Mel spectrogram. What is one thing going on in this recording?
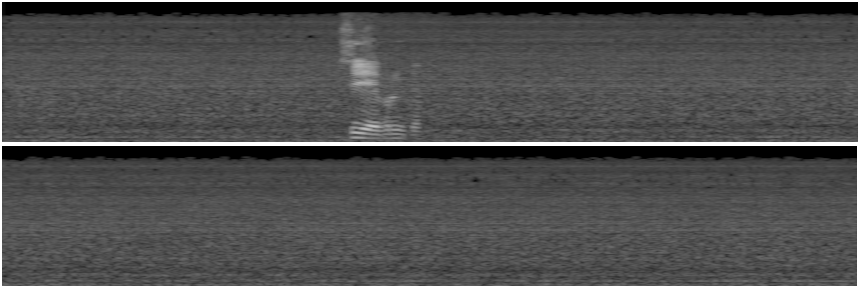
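Jet engines hum steadily as an airliner taxis.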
